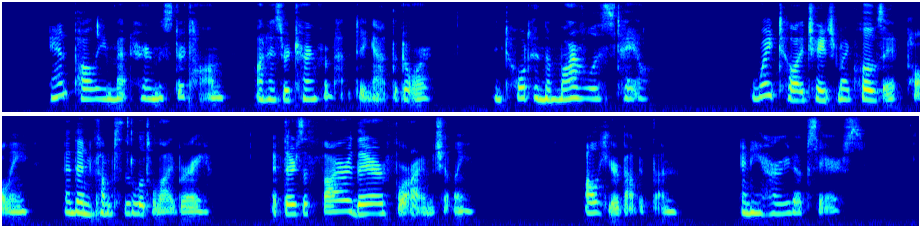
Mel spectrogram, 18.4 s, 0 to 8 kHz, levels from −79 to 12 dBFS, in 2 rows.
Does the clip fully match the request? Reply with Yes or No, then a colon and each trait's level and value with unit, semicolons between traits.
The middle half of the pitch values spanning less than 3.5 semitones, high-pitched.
Yes: narrow, 2.4 semitones; very high, 255 Hz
